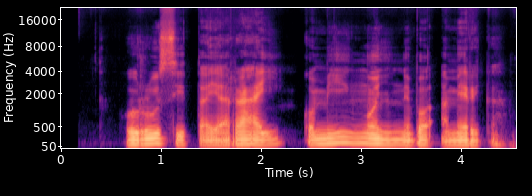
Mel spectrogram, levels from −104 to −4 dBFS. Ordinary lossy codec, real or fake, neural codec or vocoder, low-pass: none; fake; vocoder, 44.1 kHz, 128 mel bands, Pupu-Vocoder; none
